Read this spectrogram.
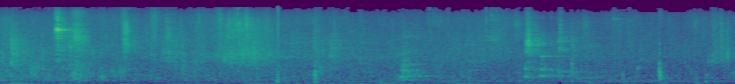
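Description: An elderly man speaks quietly in a large echoing room.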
